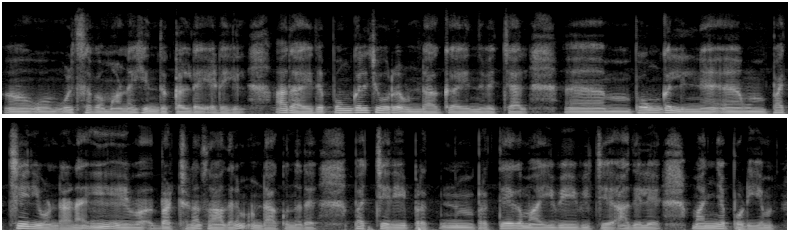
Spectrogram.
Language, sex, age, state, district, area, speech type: Malayalam, female, 60+, Kerala, Palakkad, rural, spontaneous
